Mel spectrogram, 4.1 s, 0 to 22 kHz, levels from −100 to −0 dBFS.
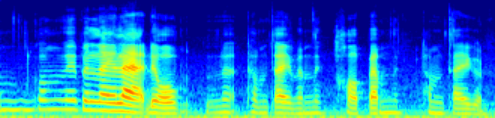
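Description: Nothing in this speech recording stands out as a technical fault; there's no dropout, glitch or distortion anywhere along the way.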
